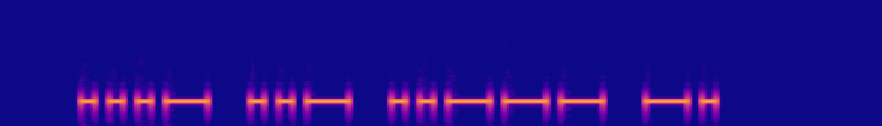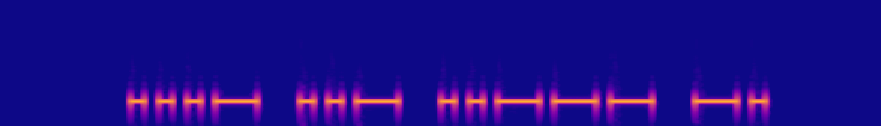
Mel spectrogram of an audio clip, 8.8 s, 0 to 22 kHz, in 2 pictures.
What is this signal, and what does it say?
Morse code, heard as a keyed tone, about 17 wpm, 700 Hz. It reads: VU2N VU2N
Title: DXCC-100 Call Signs - 4 Characters - Repeated 3x - 17wpm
